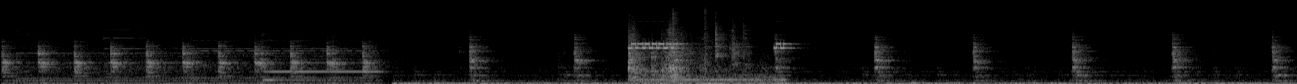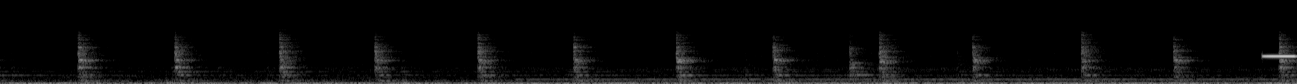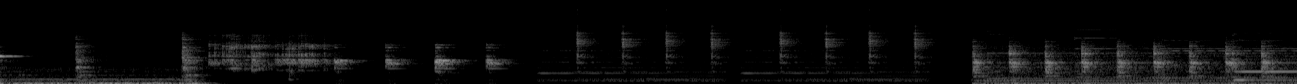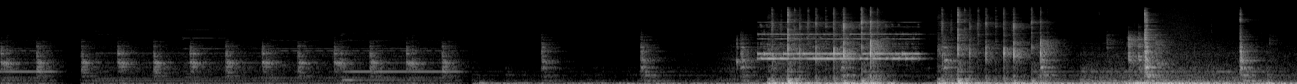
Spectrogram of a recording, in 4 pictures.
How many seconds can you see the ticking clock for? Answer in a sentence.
You can hear the ticking clock for 52 seconds altogether.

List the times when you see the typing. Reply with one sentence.
The typing can be heard from 46.2 to 51.7 s.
